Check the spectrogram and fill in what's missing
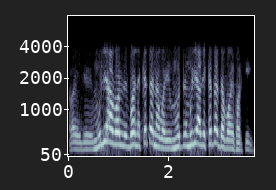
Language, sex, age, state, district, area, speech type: Odia, male, 45-60, Odisha, Kalahandi, rural, conversation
